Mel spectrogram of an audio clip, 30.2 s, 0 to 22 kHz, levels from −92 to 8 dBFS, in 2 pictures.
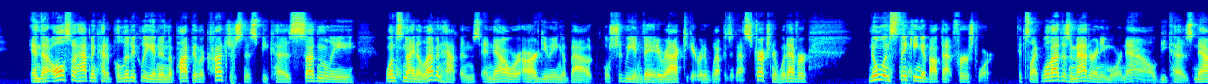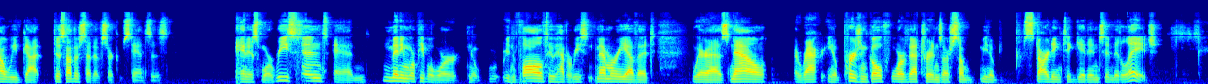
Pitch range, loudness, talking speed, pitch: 105-140 Hz, -25 LUFS, 195 wpm, 120 Hz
